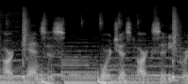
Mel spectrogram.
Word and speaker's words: Arkansas: expected and then there's Arkansas City a small town in Kansas pronounced Ark Kansas or just Ark City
